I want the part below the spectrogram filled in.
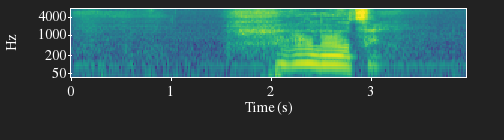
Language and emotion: Russian, sad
